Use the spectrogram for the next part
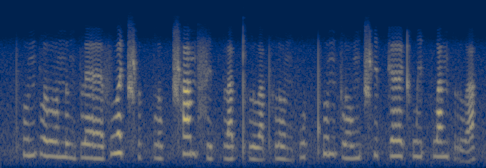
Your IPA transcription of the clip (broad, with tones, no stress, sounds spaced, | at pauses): pʰ u˦˥ n p l ɤː˧ n ɯ˨˩ ŋ p l ɛː˨˩ f u˥˩ a̯ t͡ɕʰ ɯ˨˩ k̚ p l o˨˩ k̚ t͡ɕʰ a˥˩ m s i˨˩ t̚ p l a˦˥ t̚ pʰ l u˨˩ a̯ pʰ l o˨˩ n k w u˦˥ k̚ pʰ u˥˩ n k l oː˦˥ ŋ t͡ɕʰ i˥˩ t̚ k ɛː˥˩ kʰ w i˥˩ ʔ k w a˥˩ n p r u˩˦ a̯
